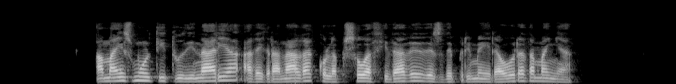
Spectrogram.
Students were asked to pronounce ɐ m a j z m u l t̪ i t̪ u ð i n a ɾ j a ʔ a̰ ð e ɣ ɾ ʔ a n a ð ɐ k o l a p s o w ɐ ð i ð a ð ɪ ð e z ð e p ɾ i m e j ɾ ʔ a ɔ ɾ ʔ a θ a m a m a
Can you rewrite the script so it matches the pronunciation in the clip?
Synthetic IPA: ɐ m a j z m u l t̪ i t̪ u ð i n a ɾ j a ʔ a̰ ð e ɣ ɾ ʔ a n a ð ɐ k o l a p s o w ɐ θ i ð a ð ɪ ð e z ð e p ɾ i m e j ɾ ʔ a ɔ ɾ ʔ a ð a m a ɲ a

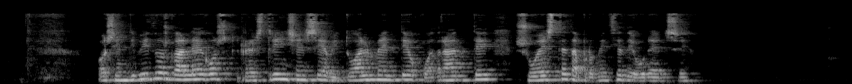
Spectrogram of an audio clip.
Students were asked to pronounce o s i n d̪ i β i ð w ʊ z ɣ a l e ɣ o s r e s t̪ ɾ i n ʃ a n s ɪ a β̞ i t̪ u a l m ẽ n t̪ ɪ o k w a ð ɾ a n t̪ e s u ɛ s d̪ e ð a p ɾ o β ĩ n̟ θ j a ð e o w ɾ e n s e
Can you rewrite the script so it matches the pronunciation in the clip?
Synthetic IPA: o s i n d̪ i β i ð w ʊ z ɣ a l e ɣ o s r e s t̪ ɾ i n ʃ e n s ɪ a β̞ i t̪ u a l m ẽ n t̪ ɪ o k w a ð ɾ a n t̪ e s u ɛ s t̪ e ð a p ɾ o β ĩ n̟ θ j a ð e o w ɾ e n s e

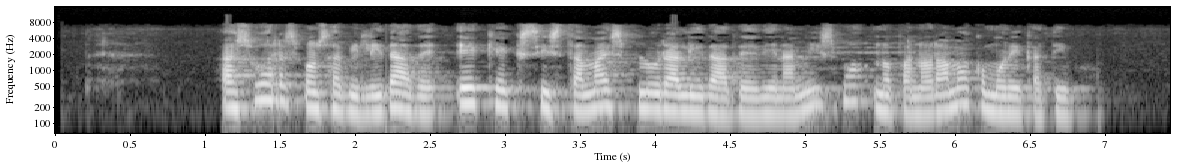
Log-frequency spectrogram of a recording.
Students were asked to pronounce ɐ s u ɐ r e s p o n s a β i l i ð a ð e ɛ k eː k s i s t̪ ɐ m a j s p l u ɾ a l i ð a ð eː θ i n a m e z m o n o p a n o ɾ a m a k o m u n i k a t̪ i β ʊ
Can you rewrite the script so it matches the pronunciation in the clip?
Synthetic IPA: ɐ s u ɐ r e s p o n s a β i l i ð a ð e ɛ k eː k s i s t̪ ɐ m a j s p l u ɾ a l i ð a ð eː ð i n a m i z m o n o p a n o ɾ a m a k o m u n i k a t̪ i β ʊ

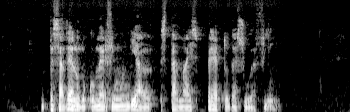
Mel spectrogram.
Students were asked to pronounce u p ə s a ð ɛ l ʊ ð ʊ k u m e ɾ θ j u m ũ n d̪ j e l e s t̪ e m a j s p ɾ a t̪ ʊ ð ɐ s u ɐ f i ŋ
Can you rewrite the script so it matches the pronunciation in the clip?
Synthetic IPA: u p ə s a ð ɛ l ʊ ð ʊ k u m ɛ ɾ θ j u m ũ n d̪ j a l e s t̪ a m a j s p ɾ ɛ t̪ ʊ ð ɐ s u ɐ f i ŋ

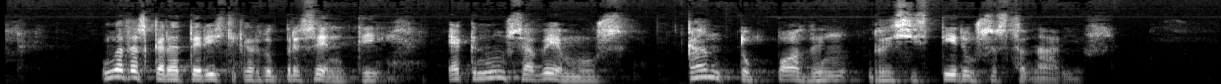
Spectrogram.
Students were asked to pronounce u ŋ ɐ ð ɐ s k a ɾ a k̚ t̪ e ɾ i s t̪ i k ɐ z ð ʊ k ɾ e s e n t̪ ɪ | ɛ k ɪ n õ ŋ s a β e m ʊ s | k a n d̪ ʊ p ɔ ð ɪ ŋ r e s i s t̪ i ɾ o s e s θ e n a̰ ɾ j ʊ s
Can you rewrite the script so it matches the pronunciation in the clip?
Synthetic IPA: u ŋ ɐ ð ɐ s k a ɾ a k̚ t̪ e ɾ i s t̪ i k ɐ z ð ʊ p ɾ e s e n t̪ ɪ | ɛ k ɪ n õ ŋ s a β e m ʊ s | k a n t̪ ʊ p ɔ ð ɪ ŋ r e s i s t̪ i ɾ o s e s θ e n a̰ ɾ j ʊ s

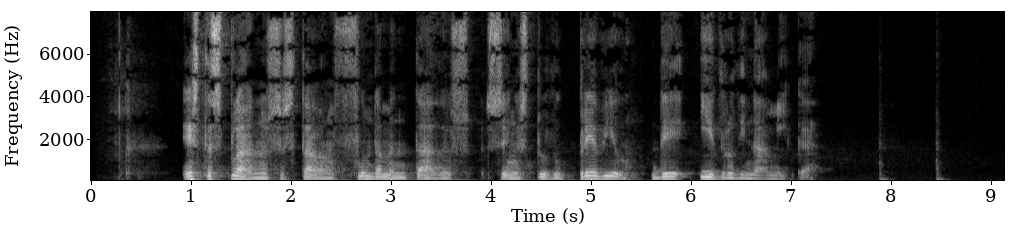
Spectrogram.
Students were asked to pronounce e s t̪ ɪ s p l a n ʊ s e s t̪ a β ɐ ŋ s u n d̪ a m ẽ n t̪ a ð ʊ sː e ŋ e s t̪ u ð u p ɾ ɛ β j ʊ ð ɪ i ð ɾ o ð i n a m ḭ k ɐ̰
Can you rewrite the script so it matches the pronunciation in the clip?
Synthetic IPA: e s t̪ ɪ s p l a n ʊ s e s t̪ a β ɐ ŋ f u n d̪ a m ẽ n t̪ a ð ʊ sː e ŋ e s t̪ u ð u p ɾ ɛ β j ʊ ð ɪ i ð ɾ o ð i n a m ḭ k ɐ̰

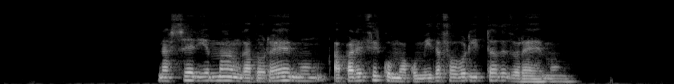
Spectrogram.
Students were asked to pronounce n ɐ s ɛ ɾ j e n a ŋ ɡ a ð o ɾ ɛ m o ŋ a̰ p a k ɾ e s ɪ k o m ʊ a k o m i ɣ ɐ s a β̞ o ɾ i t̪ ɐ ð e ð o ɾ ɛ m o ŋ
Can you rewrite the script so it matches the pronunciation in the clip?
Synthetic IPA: n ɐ s ɛ ɾ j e m a ŋ ɡ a ð o ɾ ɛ m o ŋ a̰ p a ɾ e θ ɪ k o m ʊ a k o m i ð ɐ f a β̞ o ɾ i t̪ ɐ ð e ð o ɾ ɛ m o ŋ

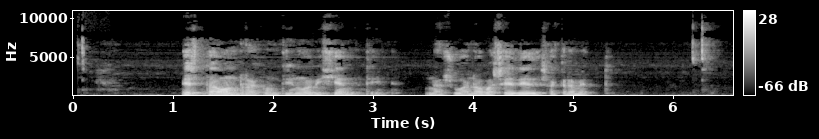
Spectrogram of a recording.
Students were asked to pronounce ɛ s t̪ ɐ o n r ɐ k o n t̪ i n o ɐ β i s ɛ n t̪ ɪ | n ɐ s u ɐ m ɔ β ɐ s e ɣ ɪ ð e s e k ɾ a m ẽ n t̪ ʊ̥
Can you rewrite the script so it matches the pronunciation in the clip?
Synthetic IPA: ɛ s t̪ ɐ o n r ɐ k o n t̪ i n u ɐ β i ʃ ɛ n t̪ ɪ | n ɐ s u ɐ n ɔ β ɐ s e ð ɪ ð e s a k ɾ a m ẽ n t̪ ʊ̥

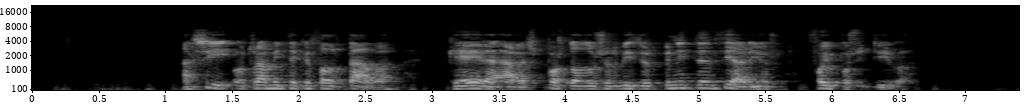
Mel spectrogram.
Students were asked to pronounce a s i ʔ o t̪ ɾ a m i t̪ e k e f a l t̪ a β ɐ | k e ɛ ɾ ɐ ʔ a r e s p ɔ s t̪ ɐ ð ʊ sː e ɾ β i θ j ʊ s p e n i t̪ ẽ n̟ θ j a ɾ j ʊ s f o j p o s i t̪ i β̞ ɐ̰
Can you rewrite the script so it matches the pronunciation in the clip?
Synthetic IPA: a s i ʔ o t̪ ɾ a m i t̪ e k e f a l t̪ a β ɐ | k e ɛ ɾ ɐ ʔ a r e s p ɔ s t̪ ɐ ð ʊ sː e ɾ β i θ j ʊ s p e n i t̪ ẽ n̟ θ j a ɾ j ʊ s f o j p o s i t̪ i β̞ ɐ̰

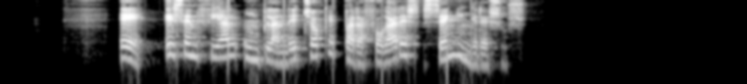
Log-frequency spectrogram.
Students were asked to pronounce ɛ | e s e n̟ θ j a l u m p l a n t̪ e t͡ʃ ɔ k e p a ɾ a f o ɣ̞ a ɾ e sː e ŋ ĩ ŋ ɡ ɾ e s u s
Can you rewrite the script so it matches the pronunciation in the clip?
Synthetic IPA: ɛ | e s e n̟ θ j a l u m p l a n d̪ e t͡ʃ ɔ k e p a ɾ a f o ɣ̞ a ɾ e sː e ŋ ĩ ŋ ɡ ɾ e s u s

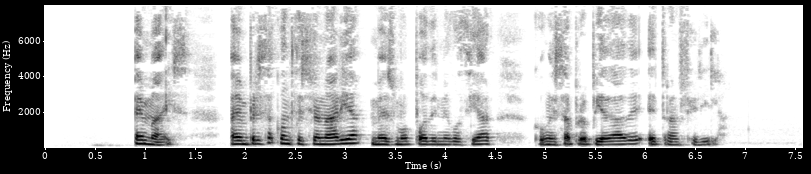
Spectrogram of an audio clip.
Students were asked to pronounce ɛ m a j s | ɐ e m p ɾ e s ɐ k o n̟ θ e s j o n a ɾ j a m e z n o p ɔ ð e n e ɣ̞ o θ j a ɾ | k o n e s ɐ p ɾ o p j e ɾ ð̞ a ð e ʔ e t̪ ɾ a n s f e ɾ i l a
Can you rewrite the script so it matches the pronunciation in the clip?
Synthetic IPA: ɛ m a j s | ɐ e m p ɾ e s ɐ k o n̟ θ e s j o n a ɾ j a m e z m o p ɔ ð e n e ɣ̞ o θ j a ɾ | k o ŋ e s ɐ p ɾ o p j e ð̞ a ð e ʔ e t̪ ɾ a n s f e ɾ i l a

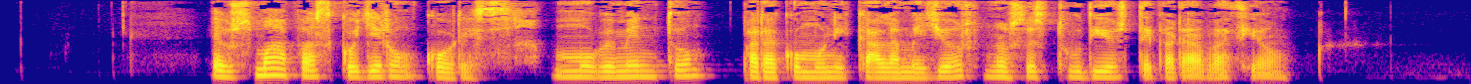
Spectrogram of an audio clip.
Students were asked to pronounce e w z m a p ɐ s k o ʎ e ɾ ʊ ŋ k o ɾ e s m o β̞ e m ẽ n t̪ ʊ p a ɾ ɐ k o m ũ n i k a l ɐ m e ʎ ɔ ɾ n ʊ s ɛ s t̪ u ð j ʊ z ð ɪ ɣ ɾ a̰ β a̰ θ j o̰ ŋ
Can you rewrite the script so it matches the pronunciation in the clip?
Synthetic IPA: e w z m a p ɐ s k o ʎ e ɾ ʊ ŋ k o ɾ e s m o β̞ e m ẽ n t̪ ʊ p a ɾ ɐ k o m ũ n i k a l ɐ m e ʎ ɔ ɾ n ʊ s e s t̪ u ð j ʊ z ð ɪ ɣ ɾ a̰ β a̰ θ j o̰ ŋ

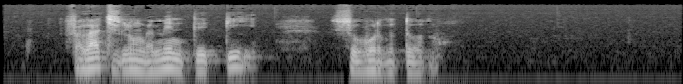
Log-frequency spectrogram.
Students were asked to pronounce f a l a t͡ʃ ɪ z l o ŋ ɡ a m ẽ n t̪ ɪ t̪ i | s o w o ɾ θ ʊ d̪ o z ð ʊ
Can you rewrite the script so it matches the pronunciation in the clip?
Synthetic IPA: f a l a t͡ʃ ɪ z l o ŋ ɡ a m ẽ n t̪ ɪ t̪ i | s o β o ɾ ð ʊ t̪ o ð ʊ

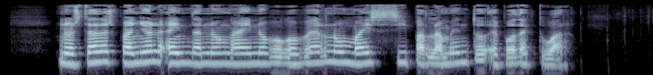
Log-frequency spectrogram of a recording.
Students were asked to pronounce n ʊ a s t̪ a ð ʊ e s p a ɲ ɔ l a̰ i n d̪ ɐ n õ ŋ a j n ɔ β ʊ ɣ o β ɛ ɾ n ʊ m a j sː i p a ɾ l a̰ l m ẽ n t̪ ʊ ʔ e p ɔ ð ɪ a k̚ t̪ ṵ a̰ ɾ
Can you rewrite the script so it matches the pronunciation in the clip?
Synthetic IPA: n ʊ e s t̪ a ð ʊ e s p a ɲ ɔ l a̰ i n d̪ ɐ n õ ŋ a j n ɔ β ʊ ɣ o β ɛ ɾ n ʊ m a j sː i p a ɾ l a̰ m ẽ n t̪ ʊ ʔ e p ɔ ð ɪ a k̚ t̪ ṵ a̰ ɾ

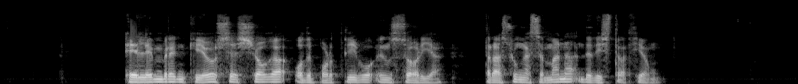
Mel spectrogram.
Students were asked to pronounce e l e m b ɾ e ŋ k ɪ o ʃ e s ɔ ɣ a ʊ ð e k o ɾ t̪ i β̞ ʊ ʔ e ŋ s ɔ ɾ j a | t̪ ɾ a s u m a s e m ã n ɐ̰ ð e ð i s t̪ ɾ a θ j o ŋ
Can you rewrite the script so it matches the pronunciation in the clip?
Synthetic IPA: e l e m b ɾ e ŋ k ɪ o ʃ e ʃ ɔ ɣ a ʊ ð e p o ɾ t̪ i β̞ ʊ ʔ e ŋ s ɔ ɾ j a | t̪ ɾ a s u ŋ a s e m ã n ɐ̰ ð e ð i s t̪ ɾ a θ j o ŋ

